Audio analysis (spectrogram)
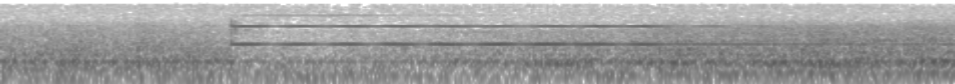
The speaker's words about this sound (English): So this initial application to the meditation subject and the sustained application to the meditation subject are very often compared to hitting the gong and then having the sound of the gong continue like this.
